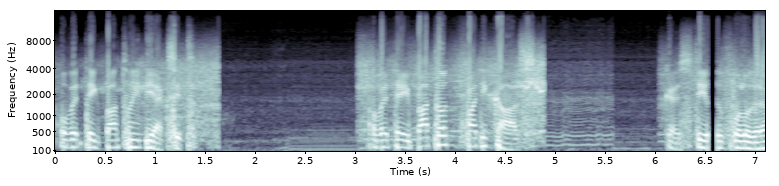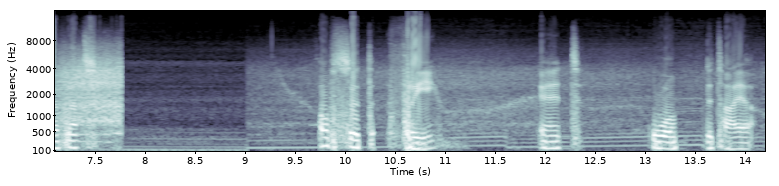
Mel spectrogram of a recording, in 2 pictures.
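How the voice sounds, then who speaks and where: A man's voice: medium pitch, takes it slowly, long pauses. Guy as race engineer on team radio, short clipped calls, repeats stuff, car noise all over it. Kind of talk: terse team radio instructions.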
